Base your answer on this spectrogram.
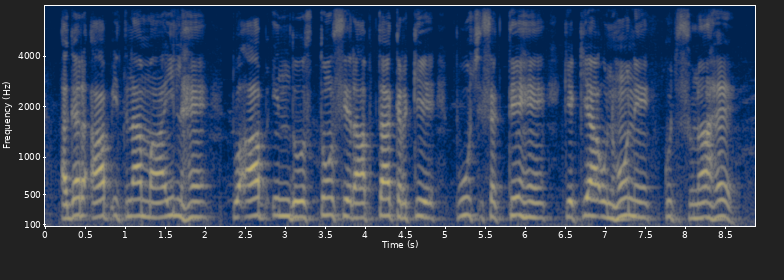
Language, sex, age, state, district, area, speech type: Urdu, male, 18-30, Bihar, Purnia, rural, read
